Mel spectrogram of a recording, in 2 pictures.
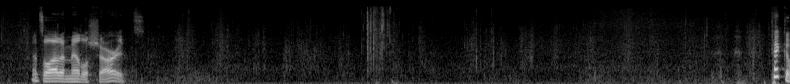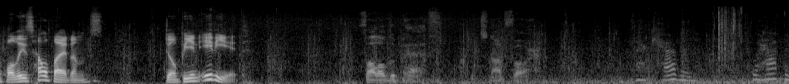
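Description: Footsteps run softly through grass.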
